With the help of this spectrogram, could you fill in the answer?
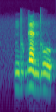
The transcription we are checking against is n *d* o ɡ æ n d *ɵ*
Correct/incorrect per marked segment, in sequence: correct, incorrect

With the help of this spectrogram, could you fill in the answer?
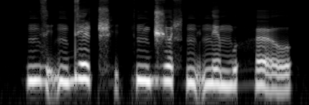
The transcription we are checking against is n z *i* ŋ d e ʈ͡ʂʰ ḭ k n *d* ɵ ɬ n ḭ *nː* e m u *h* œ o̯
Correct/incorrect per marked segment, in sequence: incorrect, incorrect, incorrect, correct

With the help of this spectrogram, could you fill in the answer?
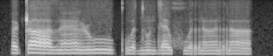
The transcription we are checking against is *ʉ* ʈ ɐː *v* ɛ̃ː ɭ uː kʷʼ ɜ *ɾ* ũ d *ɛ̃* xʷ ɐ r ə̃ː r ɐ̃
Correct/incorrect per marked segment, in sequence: incorrect, incorrect, incorrect, incorrect

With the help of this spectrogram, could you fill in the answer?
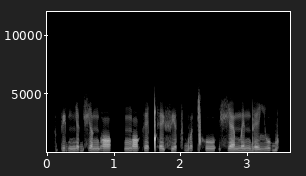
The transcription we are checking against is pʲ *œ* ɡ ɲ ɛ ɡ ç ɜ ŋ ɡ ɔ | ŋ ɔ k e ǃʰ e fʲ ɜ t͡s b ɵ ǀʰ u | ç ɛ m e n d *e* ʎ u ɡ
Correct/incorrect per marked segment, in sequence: incorrect, correct

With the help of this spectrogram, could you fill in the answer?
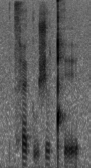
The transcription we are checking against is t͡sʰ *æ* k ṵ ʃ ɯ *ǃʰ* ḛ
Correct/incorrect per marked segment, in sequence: correct, correct

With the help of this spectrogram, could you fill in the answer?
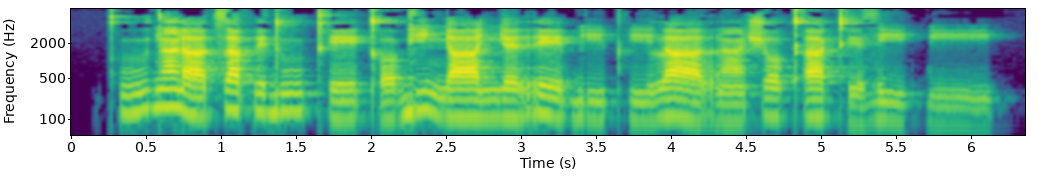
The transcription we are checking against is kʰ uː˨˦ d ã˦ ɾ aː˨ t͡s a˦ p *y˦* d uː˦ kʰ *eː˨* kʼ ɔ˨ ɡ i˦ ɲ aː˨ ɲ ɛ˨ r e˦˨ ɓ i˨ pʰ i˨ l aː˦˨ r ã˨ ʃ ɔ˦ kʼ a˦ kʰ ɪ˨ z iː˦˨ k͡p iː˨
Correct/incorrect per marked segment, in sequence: incorrect, correct

